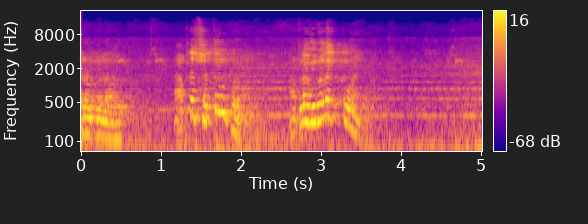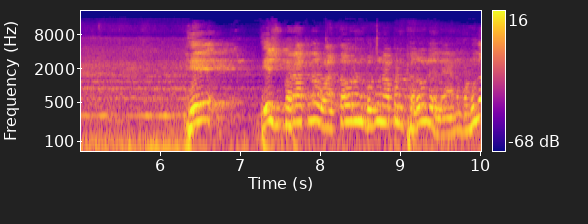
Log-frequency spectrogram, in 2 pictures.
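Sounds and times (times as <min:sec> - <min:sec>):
steady low hum: 0:00.0 - 0:09.1.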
